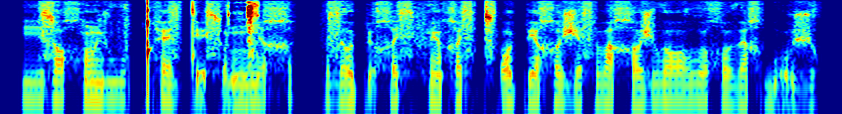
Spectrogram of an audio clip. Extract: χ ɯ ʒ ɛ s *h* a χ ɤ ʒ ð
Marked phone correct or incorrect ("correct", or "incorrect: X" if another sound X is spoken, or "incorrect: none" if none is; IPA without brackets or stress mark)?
incorrect: β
